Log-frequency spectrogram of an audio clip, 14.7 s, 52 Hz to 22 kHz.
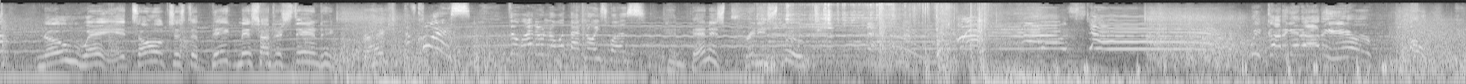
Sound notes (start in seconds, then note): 7.2 crash; 13.8 thunder clap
